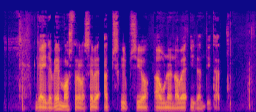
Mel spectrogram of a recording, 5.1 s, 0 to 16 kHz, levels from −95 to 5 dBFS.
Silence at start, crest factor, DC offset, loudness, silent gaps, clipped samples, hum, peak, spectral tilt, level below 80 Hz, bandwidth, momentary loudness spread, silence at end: 0.35 s; 22 dB; under 0.1%; -21 LUFS; none; under 0.1%; none; 0 dBFS; -4.5 dB/octave; -52 dBFS; 11.5 kHz; 14 LU; 0.55 s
